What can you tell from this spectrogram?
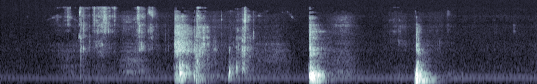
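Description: A phone and small tools being handled on a repair bench: light clicks and rustling, then three sharper knocks about a second and a half apart, over a faint steady hum.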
